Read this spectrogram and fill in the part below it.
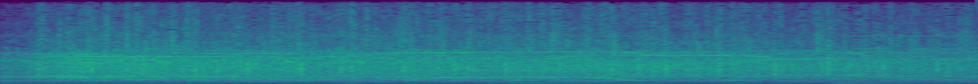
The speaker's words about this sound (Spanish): Una dura batalla contra el cáncer terminó por cerrarle los ojos. Héctor Bonilla. Aplausos de pie para despedirlo.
